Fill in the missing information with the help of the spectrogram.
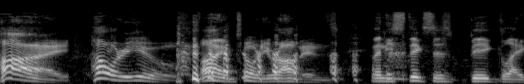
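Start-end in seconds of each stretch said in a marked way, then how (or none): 0.0-3.3 very high, loud, slow, swooping voice. Retelling meeting Tony Robbins while bodyguarding him: imitating Tony Robbins. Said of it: "He was just like".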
